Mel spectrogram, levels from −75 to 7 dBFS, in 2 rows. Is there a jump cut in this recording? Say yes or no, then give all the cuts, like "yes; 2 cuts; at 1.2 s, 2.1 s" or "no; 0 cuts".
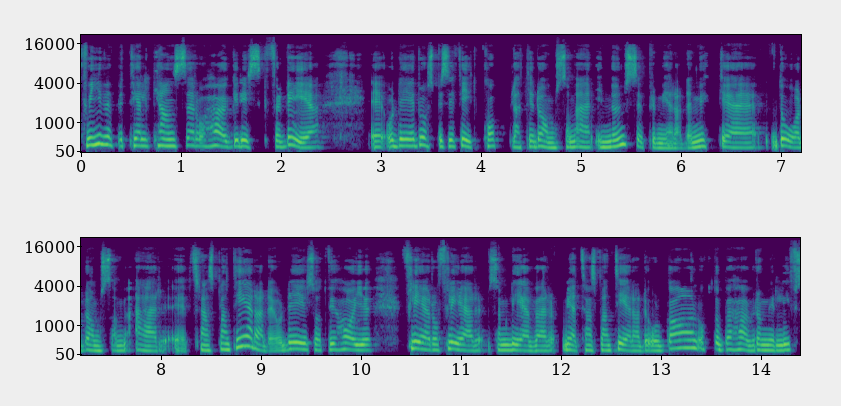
no; 0 cuts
